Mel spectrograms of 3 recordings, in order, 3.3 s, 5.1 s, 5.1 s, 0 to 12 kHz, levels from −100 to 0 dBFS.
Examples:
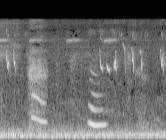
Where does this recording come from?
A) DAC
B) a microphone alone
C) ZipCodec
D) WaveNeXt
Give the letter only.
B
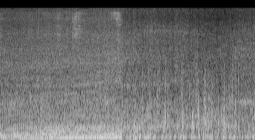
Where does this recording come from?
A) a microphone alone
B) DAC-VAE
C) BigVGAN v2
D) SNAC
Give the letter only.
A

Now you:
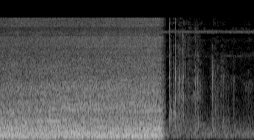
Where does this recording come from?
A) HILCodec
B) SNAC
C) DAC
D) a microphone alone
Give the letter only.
D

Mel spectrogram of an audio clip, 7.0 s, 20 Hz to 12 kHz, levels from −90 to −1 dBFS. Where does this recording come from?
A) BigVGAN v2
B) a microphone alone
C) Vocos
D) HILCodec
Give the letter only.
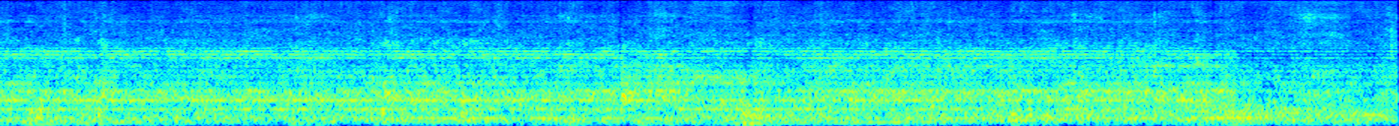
D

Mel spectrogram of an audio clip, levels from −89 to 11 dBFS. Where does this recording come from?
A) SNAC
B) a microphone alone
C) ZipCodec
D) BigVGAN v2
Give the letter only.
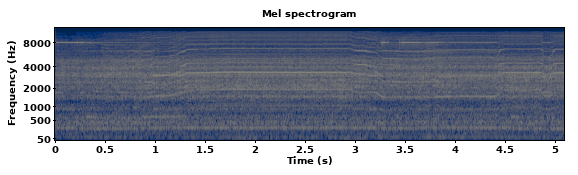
B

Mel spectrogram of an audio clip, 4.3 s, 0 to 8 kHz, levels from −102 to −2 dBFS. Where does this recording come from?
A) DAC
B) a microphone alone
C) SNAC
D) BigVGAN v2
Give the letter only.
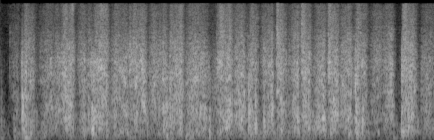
B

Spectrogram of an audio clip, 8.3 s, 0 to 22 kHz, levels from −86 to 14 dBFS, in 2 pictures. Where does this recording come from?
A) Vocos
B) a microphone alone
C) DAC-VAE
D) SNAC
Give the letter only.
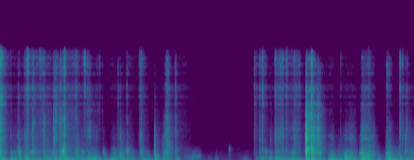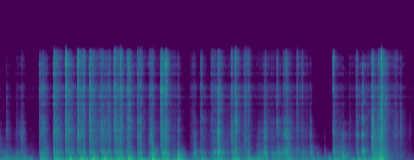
C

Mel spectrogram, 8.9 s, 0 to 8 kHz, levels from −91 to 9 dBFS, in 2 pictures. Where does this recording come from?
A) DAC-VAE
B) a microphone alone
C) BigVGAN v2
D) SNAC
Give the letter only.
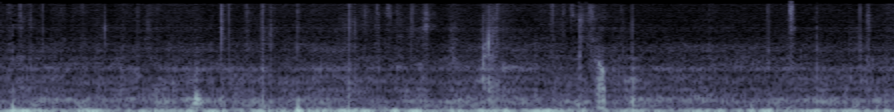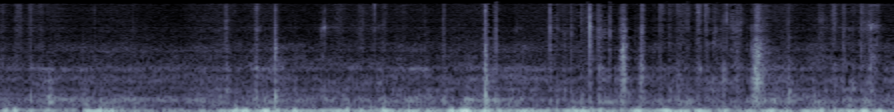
D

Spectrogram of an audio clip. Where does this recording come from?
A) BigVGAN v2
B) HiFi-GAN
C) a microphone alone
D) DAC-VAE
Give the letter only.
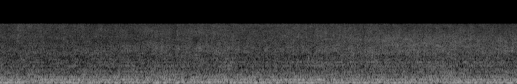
D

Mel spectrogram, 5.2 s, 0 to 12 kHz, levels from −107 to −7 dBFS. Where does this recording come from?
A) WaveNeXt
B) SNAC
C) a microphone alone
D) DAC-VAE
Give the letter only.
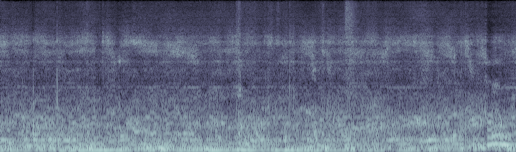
B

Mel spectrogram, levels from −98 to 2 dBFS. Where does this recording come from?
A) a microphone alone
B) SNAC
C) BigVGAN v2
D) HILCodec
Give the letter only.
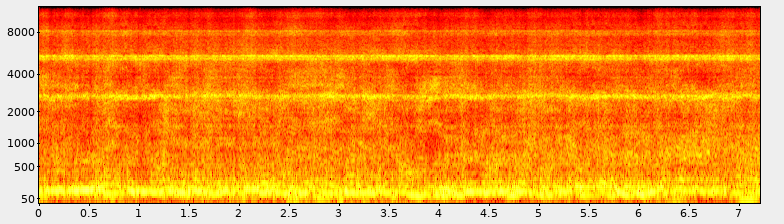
B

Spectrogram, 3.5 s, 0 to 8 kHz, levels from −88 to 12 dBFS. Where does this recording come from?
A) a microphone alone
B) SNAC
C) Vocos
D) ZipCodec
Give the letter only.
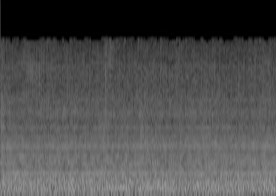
C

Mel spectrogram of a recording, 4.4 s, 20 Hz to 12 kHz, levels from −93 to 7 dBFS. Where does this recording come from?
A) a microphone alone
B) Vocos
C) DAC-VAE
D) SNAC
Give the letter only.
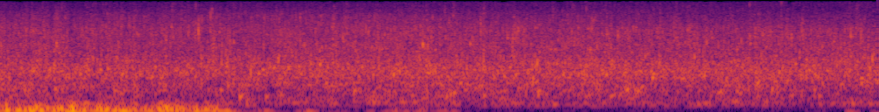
A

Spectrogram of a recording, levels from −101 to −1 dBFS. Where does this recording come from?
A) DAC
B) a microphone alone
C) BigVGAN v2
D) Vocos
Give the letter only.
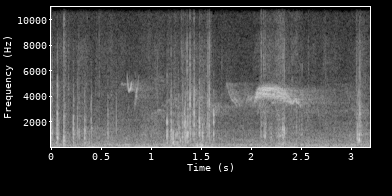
B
